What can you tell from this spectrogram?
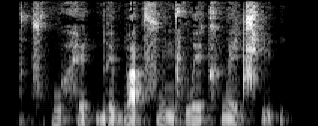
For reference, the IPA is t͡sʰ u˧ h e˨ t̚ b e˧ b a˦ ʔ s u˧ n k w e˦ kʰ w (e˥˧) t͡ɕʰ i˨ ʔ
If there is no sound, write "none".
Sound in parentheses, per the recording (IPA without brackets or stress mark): e˥˧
